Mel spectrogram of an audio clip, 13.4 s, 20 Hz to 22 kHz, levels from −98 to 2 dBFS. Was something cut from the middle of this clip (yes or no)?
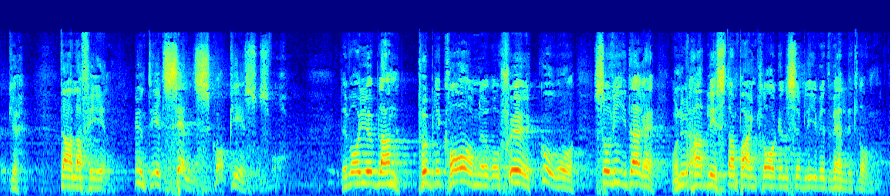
yes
